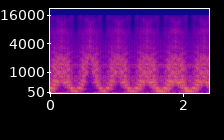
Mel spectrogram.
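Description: Serum software synthesizer playing a held note of a growl bass patch. Its pitch stays steady while the tone pulses about four times a second as LFO 1 sweeps the cutoff of a high-peak filter.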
